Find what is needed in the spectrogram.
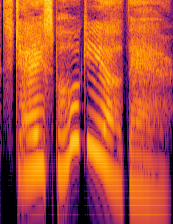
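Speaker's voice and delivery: slow, drawn-out spooky voice; eerie farewell, words drawn long; spooky send-off. Acted. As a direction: stretch it out like a playful haunting. Spooky sign-off in game.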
